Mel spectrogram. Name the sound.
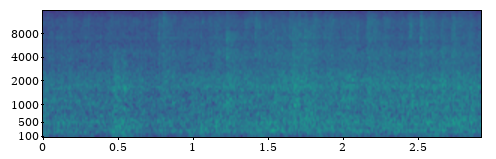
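rain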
